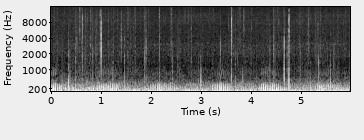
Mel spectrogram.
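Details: Cat purr rumbling low and continuous, rising and easing in rhythmic breaths about once a second, while fireplace crackles snap at intervals over the top.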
